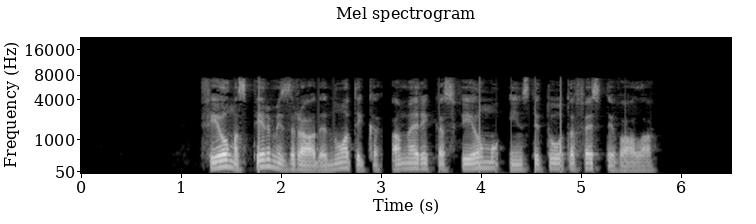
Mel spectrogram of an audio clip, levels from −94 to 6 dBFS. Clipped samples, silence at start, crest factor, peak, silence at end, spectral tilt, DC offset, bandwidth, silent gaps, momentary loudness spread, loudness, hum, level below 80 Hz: under 0.1%; 1.25 s; 22 dB; -2 dBFS; 0.8 s; -5.5 dB/octave; under 0.1%; 7.8 kHz; 3.03-3.09 s; 13 LU; -22 LUFS; none; -54 dBFS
